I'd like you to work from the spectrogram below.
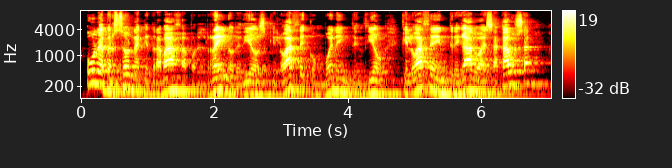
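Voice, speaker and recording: Priest man preaching, kinda high lively voice, echoey church room. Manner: emphatic, repeats key phrases, asks rhetorical questions. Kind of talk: sermon.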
